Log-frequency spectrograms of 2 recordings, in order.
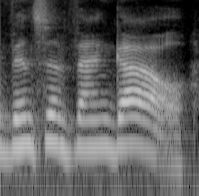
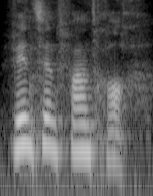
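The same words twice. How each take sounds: First: The name is pronounced with English sounds. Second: The name is pronounced with Dutch sounds. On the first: English-speaking listeners will recognize the name. "you're speaking to other English people" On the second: The speaker knows the original Dutch pronunciation. "trying to say it correctly according to the Dutch"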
